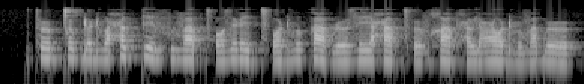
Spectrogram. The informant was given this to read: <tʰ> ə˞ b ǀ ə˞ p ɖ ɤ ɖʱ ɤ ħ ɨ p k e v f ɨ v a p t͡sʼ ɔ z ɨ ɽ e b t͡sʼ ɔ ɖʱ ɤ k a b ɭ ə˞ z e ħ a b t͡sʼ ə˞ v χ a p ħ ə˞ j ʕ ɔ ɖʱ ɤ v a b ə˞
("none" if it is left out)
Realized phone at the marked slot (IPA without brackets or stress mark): tʰ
